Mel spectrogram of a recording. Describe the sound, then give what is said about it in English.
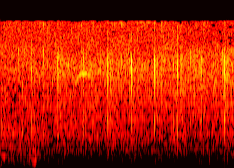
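An audience applauds, a steady wash of many hands clapping with a few sharper, louder claps standing out at a regular beat. Moderately quiet and fairly even throughout, with no talking. “we can clap for that”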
